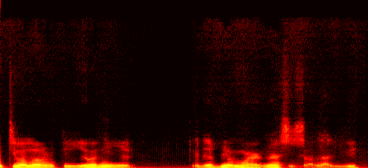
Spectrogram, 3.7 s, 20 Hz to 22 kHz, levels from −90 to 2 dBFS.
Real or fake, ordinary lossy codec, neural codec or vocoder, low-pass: fake; none; codec, 44.1 kHz, 2.6 kbps, DAC; 19.8 kHz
